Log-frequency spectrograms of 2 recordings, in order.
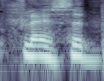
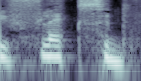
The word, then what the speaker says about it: flaccid: Apparently it's true. It's become flaccid, but it's actually flaccid.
